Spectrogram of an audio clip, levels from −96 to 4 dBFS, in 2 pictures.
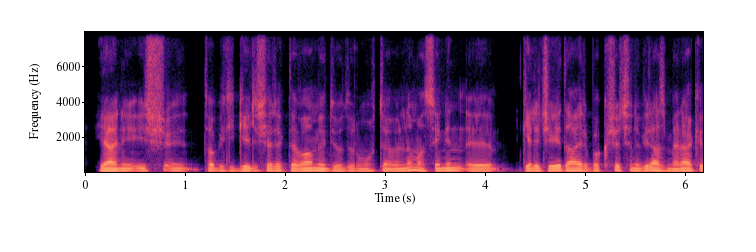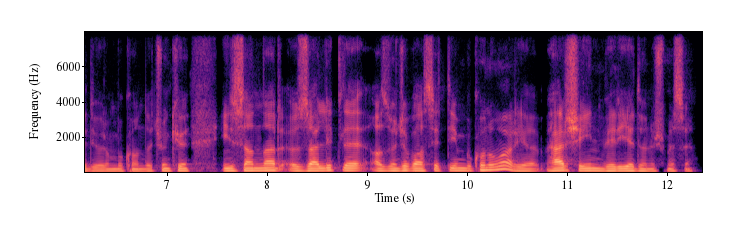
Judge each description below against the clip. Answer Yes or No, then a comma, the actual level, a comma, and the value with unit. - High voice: No, low, 115 Hz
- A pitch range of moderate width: No, narrow, 2.2 semitones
